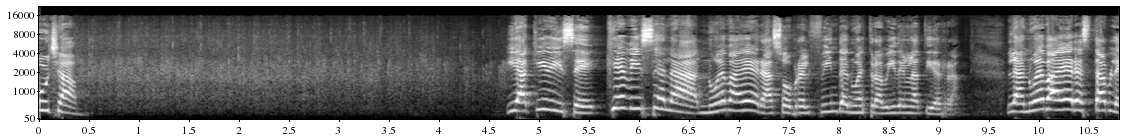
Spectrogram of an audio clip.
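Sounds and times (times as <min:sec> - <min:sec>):
speech: 0:00.0 - 0:00.6, 0:04.7 - 0:10.7
audience applause: 0:00.3 - 0:05.0.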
